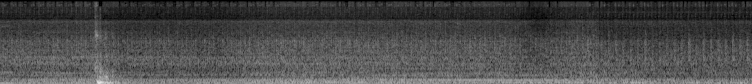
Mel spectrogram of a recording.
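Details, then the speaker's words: 2001 Ford Escort ZX2 just after an oil change: steady idle with one early thump, then a faint light ticking like valve chatter; owner hopes it's only because fresh oil hasn't reached the top end yet. "don't know if you guys can hear it, but it almost sounds like there's valve chatter. I'm hoping that's just because the oil hasn't worked its way up there yet."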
